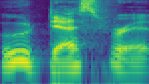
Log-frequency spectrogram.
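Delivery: laughing mockingly. Voicing ravens who mock a wolf: laughing mockingly. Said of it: "they all, like, laugh".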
